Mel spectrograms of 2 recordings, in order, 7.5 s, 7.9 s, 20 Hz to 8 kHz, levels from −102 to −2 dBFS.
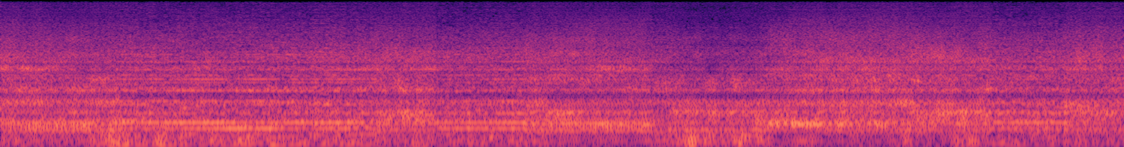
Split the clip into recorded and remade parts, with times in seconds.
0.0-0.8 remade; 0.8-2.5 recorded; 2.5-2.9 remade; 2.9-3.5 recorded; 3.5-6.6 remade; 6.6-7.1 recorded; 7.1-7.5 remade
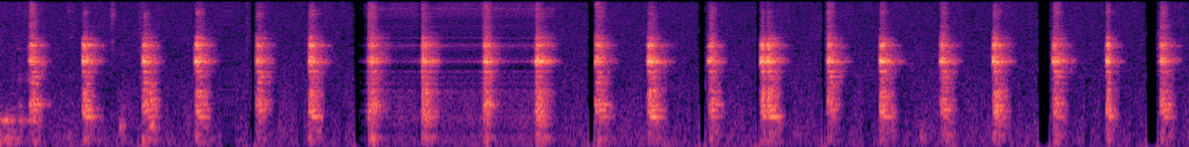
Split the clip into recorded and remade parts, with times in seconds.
0.0-2.4 recorded; 2.4-3.7 remade; 3.7-7.9 recorded

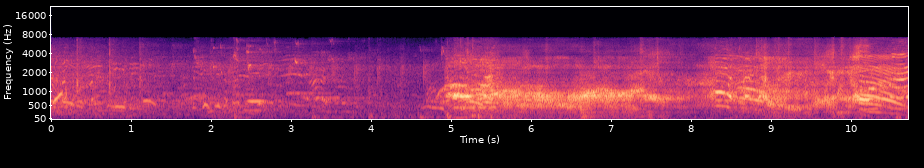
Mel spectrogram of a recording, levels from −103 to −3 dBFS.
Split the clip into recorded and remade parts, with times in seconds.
0.0-5.6 recorded; 5.6-8.3 remade; 8.3-8.9 recorded; 8.9-10.1 remade; 10.1-10.7 recorded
